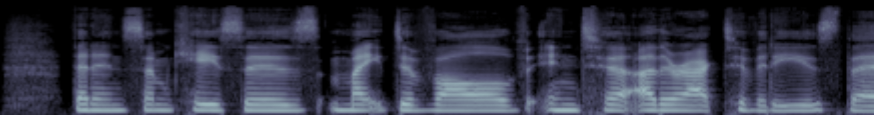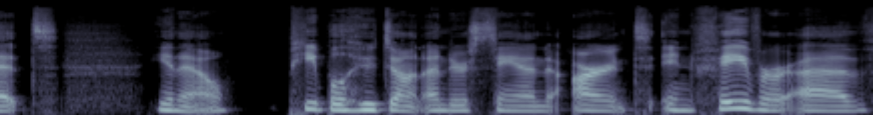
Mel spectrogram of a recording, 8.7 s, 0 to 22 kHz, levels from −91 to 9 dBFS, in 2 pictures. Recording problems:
none

